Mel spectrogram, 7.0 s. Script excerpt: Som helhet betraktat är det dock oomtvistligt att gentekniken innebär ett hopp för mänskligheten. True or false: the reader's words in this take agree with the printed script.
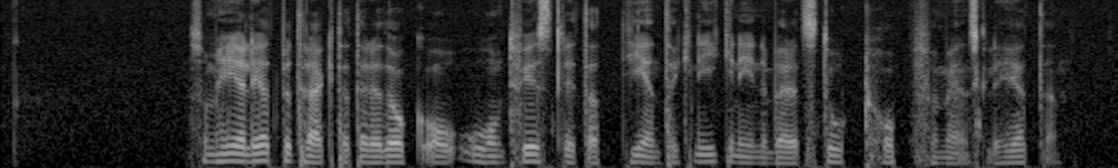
false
